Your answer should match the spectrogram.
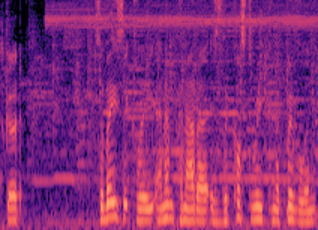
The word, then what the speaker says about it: empanada: costa rican food that should be pronounced empanada by the way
